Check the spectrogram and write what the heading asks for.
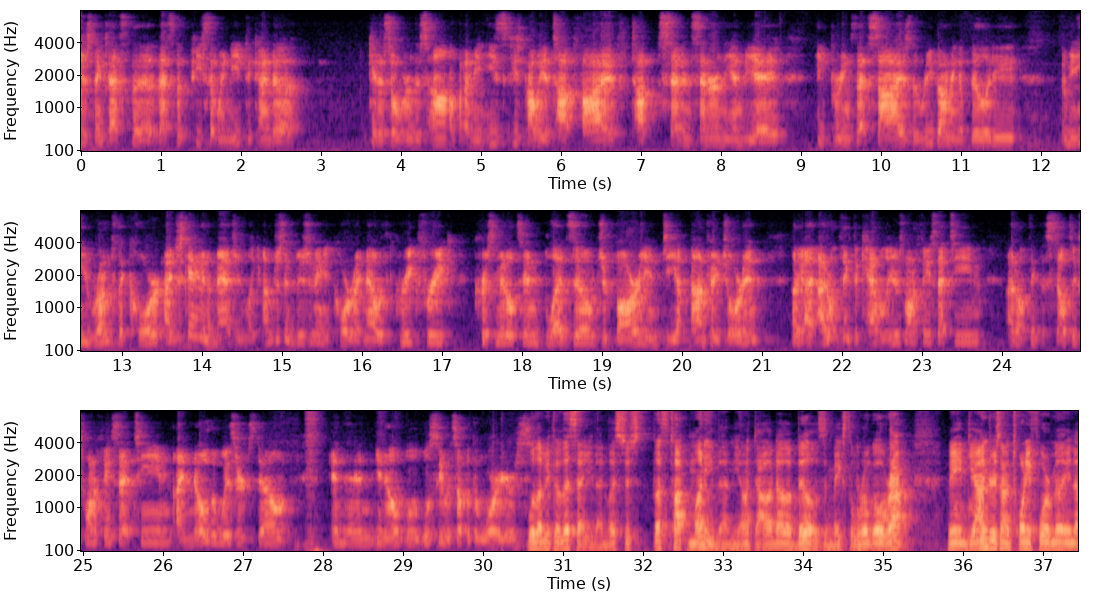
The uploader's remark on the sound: Gets on the phone.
